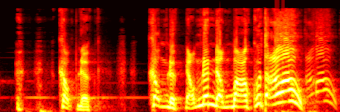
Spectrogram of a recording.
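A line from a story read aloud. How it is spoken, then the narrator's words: Roaring scream. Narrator (Vietnamese): Tiếng hét to tới mức cứ như một con trồng đang gầm vang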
